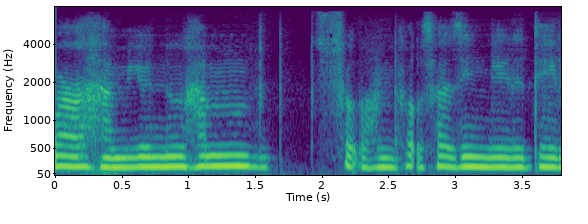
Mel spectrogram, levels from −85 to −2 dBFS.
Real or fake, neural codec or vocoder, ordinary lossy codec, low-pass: fake; codec, 16 kHz, 1.1 kbps, Voila-Tokenizer; none; none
